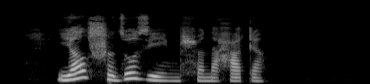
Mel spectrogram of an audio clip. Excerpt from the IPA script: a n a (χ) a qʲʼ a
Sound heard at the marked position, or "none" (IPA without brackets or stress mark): ħ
